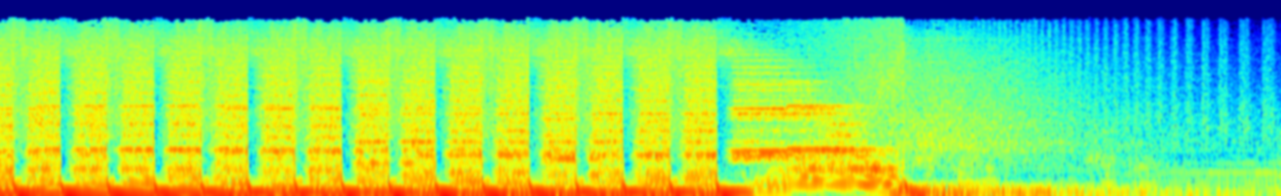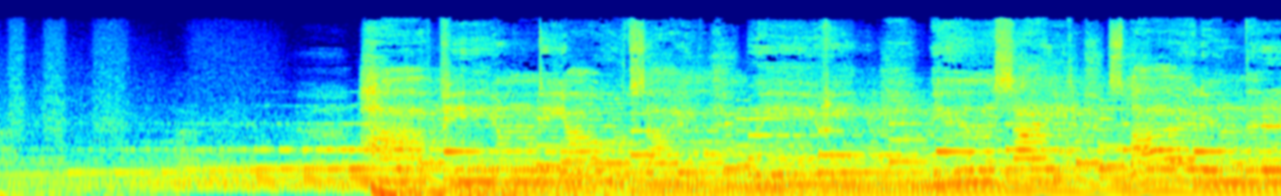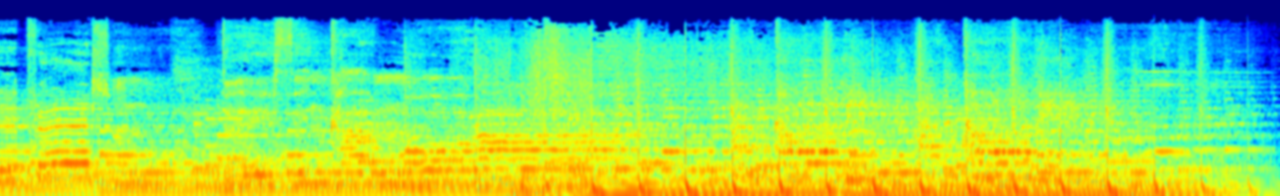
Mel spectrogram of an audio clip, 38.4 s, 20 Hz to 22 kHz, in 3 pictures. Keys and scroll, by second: 26.3 Delete.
